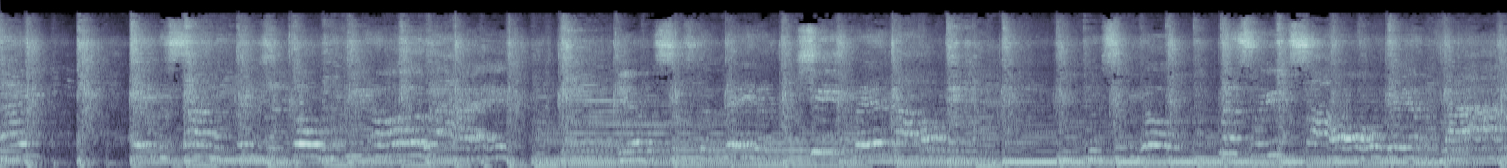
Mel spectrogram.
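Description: Live acoustic blues: a man singing and strumming a steel-string acoustic guitar, amplified through a PA, with the audience clapping along in time. The sound dips briefly about a second in, then the song carries on.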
